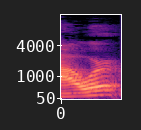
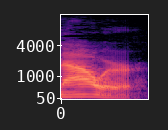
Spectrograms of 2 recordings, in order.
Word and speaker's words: hour: plus courant pour lesquels le H n'est pas prononcé du coup qu'est-ce qui se passe on commence par un son voyelle et donc pour dire une heure on ne dira jamais a hour on dira un hour an hour ok c'est pour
